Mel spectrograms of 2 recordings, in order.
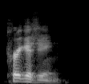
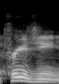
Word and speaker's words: Prigogine: It's Ilya Prigione. Just type in Ilya, Prigione. – Oh, I think it's pronounced Prigogine. – Yeah, Prigogine. Yeah.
